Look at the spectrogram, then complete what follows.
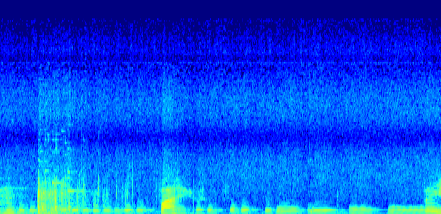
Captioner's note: glass shattering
